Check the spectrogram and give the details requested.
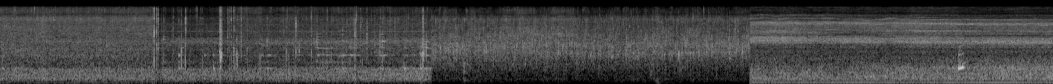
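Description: Food sizzling in a square frying pan. Bacon fries first, with a few sharp clicks of metal tongs as it is turned, then a steak sears in hot fat. The sizzle changes abruptly twice as the shots cut.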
